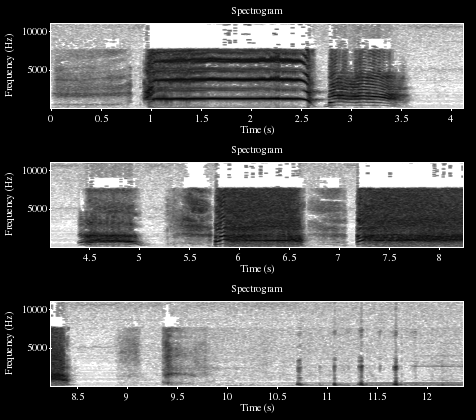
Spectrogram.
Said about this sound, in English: I don't raise my voice with other people or really act out a lot. Calm, cool, collected, nothing bothers me. I don't scream often, so this should be interesting.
